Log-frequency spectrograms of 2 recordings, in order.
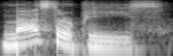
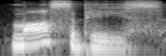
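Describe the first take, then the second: First: It is said in a non-British, American-style accent. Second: It is said in a British accent.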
